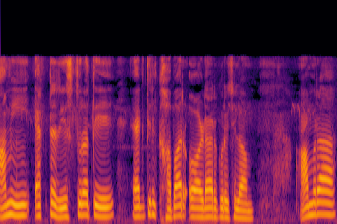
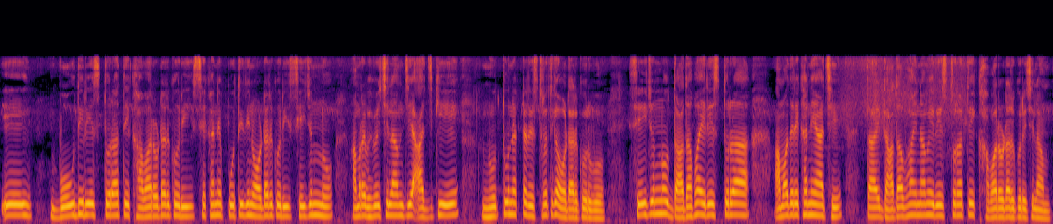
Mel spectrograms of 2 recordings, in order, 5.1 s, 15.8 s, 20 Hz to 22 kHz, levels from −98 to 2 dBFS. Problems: constant background noise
